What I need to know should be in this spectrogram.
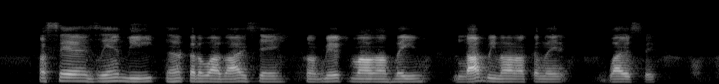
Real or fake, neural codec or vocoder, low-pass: fake; codec, 16 kHz, 0.5 kbps, FunCodec, trained on LibriTTS, 25 frames a second; 7.2 kHz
